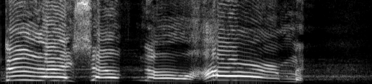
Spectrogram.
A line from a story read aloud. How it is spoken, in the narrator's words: Paul hollered out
